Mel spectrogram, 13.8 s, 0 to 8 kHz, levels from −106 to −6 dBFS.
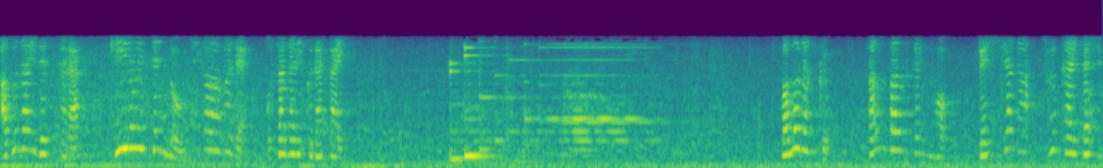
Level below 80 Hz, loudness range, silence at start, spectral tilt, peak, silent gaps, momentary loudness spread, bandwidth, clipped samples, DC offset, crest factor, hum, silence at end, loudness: -32 dBFS; 5 LU; 0 s; -10.5 dB/octave; 0 dBFS; none; 19 LU; 4.3 kHz; under 0.1%; under 0.1%; 20 dB; none; 0 s; -20 LUFS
